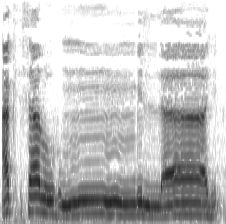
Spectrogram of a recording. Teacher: মিম সেকেন্ডের পর বা, আবার মিম সেকেন্ডের পর বা আসছে, সেখানে আমরা কি করতেছি, গুণনা আদায় করে পড়তেছি।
